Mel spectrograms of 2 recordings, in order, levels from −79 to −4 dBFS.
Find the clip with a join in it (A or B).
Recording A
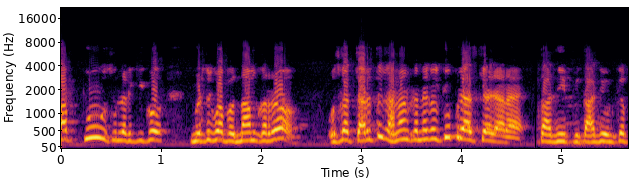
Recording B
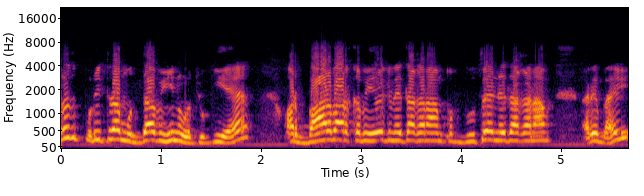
A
